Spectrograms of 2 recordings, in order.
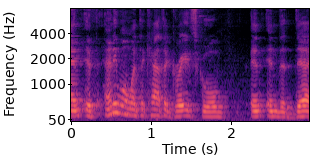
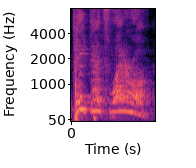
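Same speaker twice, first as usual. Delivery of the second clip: higher, firm command; stern repeated order; 8 semitones higher, 3 dB louder than usual. Retold or imitated. Nun ordering boy again to take sweater off, higher and firm. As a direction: lay down the law like a nun. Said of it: "She's like".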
